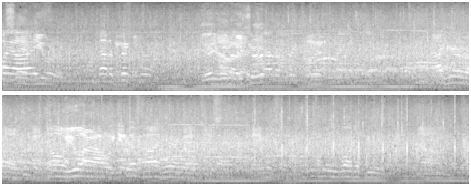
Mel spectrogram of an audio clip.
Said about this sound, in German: Wir hören auch ganz deutlich den Applaus des Publikums. Es konnte das Ganze auf großem Bildschirm verfolgen und darauf war dann auch zu sehen, wie sich die beiden Männer fest umarmen.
